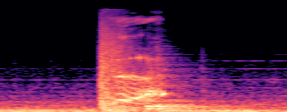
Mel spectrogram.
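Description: A sharp impact sounds as an arrow strikes a fighter.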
